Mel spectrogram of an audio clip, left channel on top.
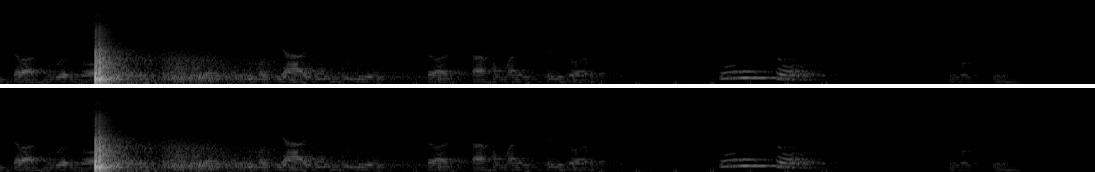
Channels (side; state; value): both; identical; correlation 1.00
